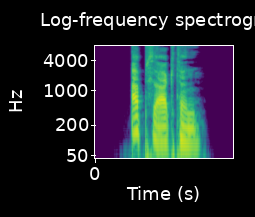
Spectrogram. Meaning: inflection of absagen: 1. first/third-person plural dependent preterite 2. first/third-person plural dependent subjunctive II
- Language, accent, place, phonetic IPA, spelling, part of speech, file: German, Germany, Berlin, [ˈapˌzaːktn̩], absagten, verb, De-absagten.ogg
